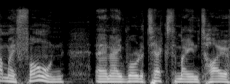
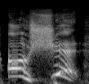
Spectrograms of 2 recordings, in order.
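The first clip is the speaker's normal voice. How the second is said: very high-pitched imitated exclamation; surprised. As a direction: act out a fireman's startled recognition. Fireman's reaction on seeing passenger, acted.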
